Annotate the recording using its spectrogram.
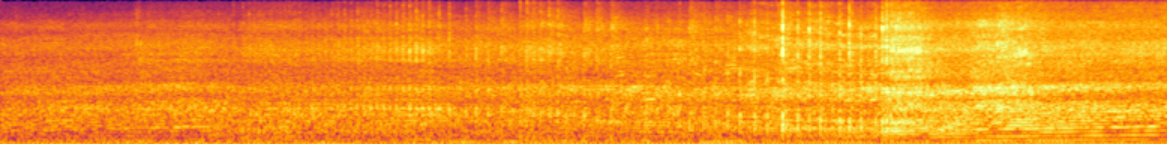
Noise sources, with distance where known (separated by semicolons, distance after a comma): small-sounding engine, near; unidentified human voice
